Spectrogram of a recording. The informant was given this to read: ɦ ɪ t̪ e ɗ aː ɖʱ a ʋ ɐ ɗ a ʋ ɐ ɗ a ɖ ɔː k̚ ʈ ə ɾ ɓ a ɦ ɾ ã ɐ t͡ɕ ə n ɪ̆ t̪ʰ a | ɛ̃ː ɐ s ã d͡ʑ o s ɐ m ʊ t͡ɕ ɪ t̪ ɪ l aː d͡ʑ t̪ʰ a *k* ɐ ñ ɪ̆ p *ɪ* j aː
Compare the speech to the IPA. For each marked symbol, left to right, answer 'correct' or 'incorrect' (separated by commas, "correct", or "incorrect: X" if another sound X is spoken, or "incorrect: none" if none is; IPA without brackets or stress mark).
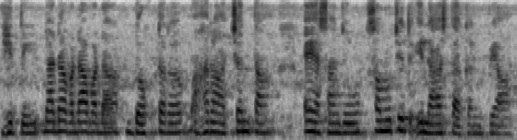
correct, incorrect: i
